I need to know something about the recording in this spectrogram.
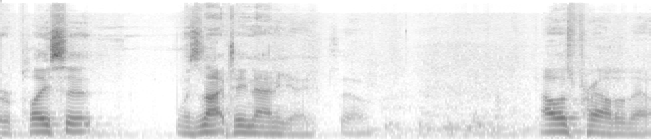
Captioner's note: people chuckling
